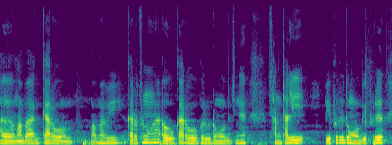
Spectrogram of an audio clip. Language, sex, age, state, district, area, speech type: Bodo, male, 18-30, Assam, Kokrajhar, urban, spontaneous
